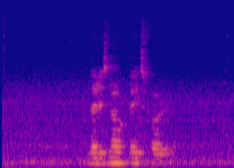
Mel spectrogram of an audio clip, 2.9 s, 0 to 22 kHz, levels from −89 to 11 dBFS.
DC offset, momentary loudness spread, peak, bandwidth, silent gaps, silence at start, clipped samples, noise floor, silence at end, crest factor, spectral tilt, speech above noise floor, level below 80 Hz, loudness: under 0.1%; 24 LU; -16 dBFS; 10 kHz; none; 0.05 s; under 0.1%; -52 dBFS; 0.05 s; 18 dB; -7.5 dB/octave; 21 dB; -62 dBFS; -32 LUFS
